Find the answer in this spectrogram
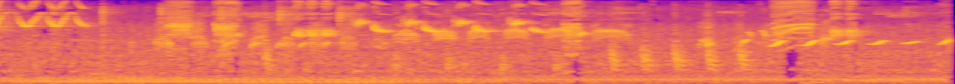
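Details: Black-winged myna tutor song, with water therapy, aimed at making silent birds answer: wavering high warbles, harsh buzzy notes, then a series of short rising whistles repeated quickly at the close.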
